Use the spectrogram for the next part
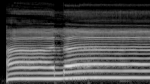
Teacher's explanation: Laa maka huruf lam nya ini tidak boleh dibaca panjang dua harakat melainkan kita baca panjang lebih dari dua. Boleh empat, boleh lima harakat. · dibaca secara tafkhim karena berharokat di atas, yaitu fathah. Cara bacanya ditebalkan. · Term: mad wajib muttasil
